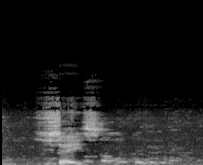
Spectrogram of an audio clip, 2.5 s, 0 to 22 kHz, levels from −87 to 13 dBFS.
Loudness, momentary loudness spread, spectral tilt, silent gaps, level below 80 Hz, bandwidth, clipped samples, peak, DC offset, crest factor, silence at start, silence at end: -14 LUFS; 21 LU; -1.5 dB/octave; none; -64 dBFS; 9.6 kHz; under 0.1%; 0 dBFS; under 0.1%; 18 dB; 0.05 s; 0.05 s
